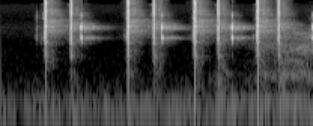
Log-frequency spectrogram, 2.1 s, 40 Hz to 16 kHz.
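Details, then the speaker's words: Automotive relay actuated by a VDIAGTOOL V200 circuit probe connected across it: sharp paired clicks, about four on-off cycles in two seconds, clean and consistent, relay pulling in and releasing properly. "okay so I'm going to connect this across the relay and what I'm going to do is I'm going to simulate actuating the relay to test it you can hear the relay clicking"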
